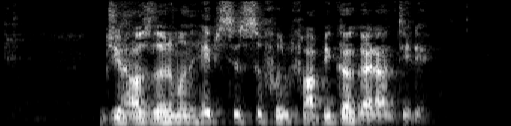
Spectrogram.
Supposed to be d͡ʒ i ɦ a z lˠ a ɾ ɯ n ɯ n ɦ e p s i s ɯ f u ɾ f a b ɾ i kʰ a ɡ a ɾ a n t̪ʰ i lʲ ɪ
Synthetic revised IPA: d͡ʒ i ɦ a z lˠ a ɾ ɯ m ɯ n ɦ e p s i s ɯ f ɯ ɾ f a b ɾ i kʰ a ɡ a ɾ a n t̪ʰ i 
